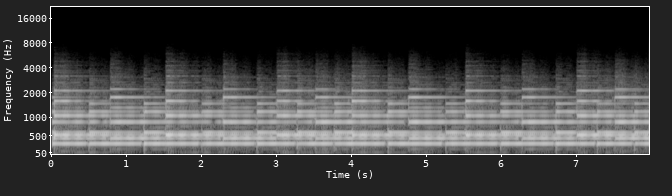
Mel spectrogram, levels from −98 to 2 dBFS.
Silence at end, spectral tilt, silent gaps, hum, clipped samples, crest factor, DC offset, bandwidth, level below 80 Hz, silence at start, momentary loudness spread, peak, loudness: 0 s; -8.5 dB/octave; none; none; under 0.1%; 14 dB; under 0.1%; 4.6 kHz; -60 dBFS; 0 s; 2 LU; -8 dBFS; -21 LUFS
